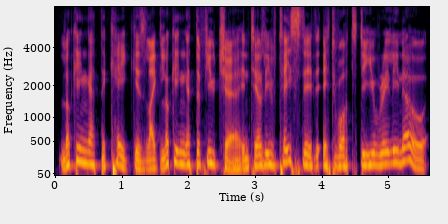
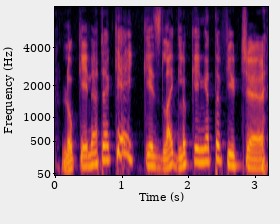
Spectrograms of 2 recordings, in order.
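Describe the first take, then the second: First: Quoting a film line. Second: Higher, slow, dreamy mock-profound line; quoting a film line. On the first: Retold or imitated. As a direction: deliver it like a portentous film character, pitched up. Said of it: "one of my favorite lines was". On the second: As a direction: hold each word like a spaced-out oracle, pitched up. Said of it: "And he's just there like".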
